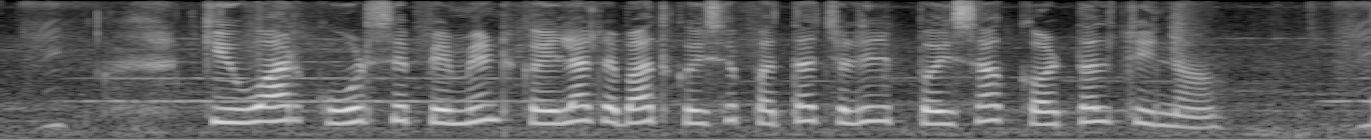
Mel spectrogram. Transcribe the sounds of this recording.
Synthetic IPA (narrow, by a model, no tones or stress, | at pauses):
kiaːɾkoːɖsepeːmẽɳʈkəɪlat̪ebaːd̪kəɪsepət̪at͡ʃəlipəɪsakəɾʈəlʈina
